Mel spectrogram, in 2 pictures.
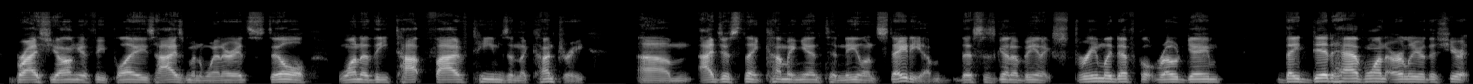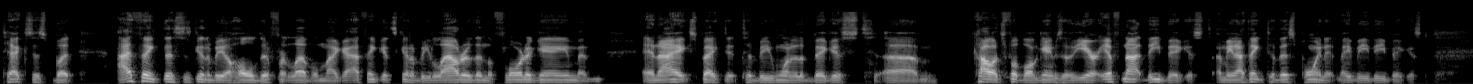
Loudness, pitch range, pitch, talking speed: -25 LUFS, 100-120 Hz, 110 Hz, 210 wpm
